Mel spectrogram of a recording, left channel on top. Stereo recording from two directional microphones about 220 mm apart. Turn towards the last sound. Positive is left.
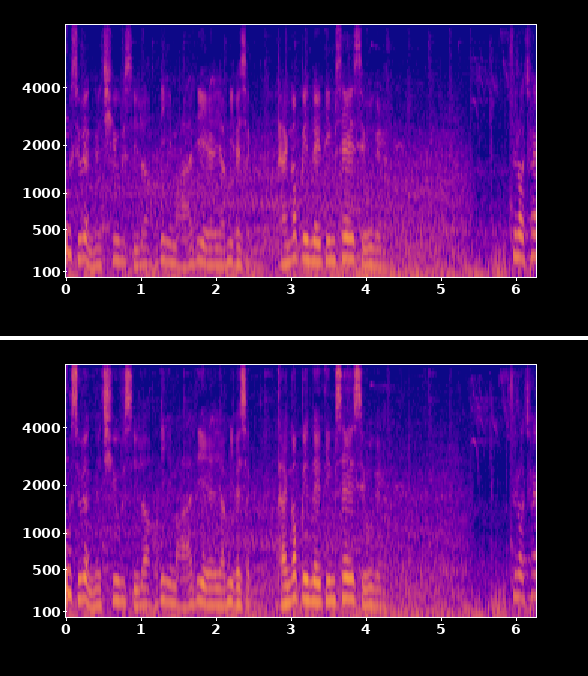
turn(degrees=5)  # may be behind; listen again after turning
